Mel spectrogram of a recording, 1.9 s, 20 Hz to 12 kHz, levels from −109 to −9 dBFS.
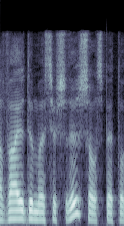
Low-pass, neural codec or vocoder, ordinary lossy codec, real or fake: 7.2 kHz; codec, 16 kHz, 0.5 kbps, FunCodec, trained on LibriTTS, 25 frames a second; AAC, 64 kbps; fake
